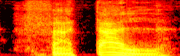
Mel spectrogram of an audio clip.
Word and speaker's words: fatal: just aren't going very well, you could say fatal. Fatal. Fatal. Fatal. So, if I ask ¿qué tal? Fatal. Fatal. Fatal. It looks, when it's written, it looks like fatal.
